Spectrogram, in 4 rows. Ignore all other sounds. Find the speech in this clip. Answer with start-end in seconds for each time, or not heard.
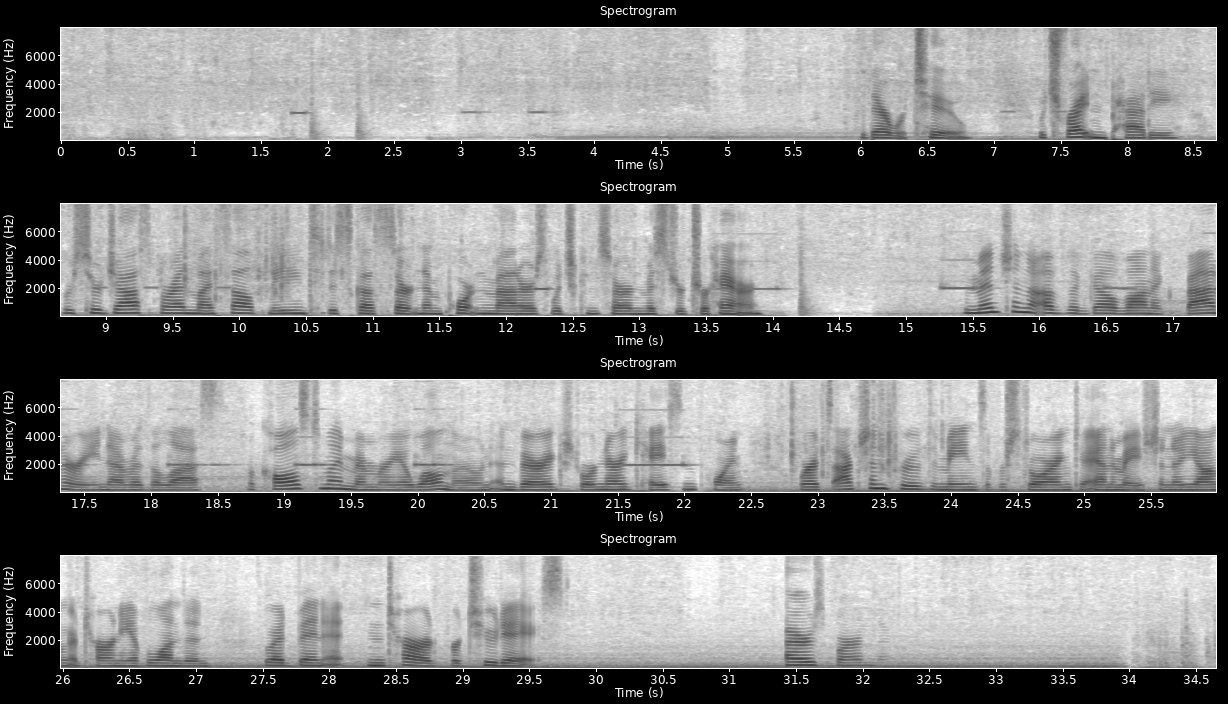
6.0-14.0, 15.4-29.8, 31.4-32.2.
